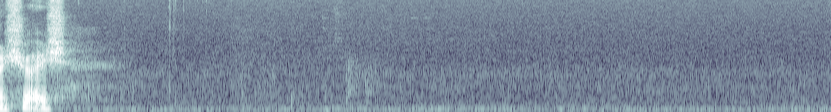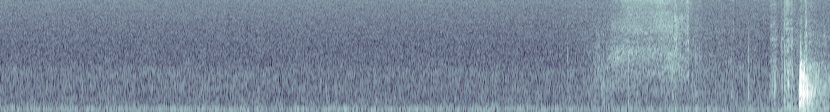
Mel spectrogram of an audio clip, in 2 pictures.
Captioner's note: pause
